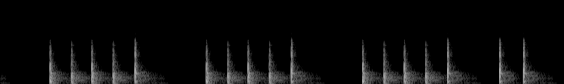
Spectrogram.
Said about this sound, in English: After stopping at his apartment, Max knocked on Rose's door to the rhythm of Angels We Have Heard on High.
